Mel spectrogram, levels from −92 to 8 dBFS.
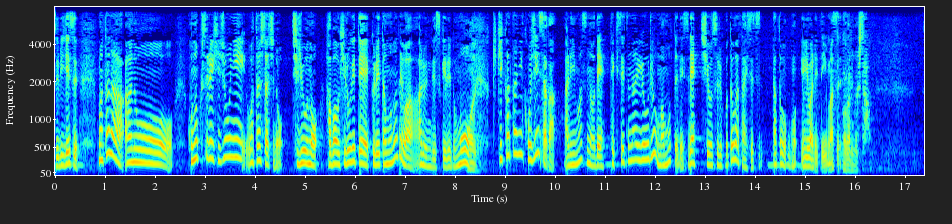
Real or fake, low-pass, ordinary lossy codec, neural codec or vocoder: real; 7.2 kHz; none; none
